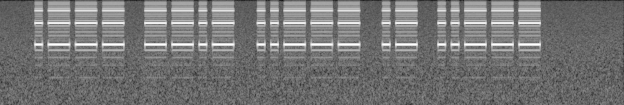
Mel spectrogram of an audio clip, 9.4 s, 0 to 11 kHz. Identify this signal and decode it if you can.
Morse code, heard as a high beeper, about 12 wpm, 2550 Hz. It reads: JQ2A2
